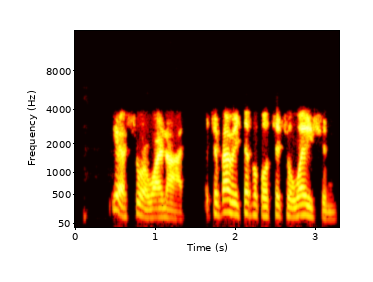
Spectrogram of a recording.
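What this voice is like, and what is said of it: Overdone Tony Soprano impersonation. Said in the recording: “I do a really good Tony Soprano impersonation ... That's really not a good impersonation. You're overdoing it.”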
